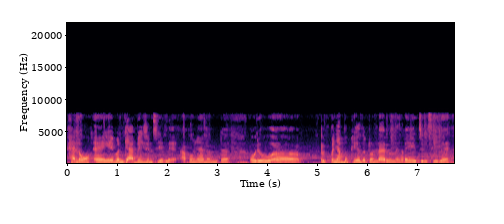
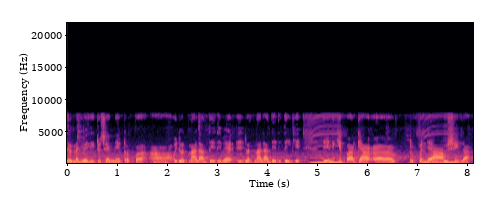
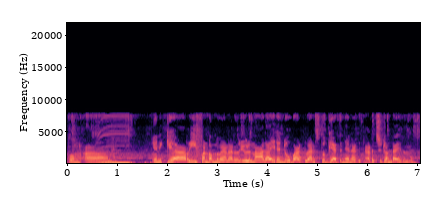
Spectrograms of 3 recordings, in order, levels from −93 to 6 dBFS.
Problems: background sounds at intervals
